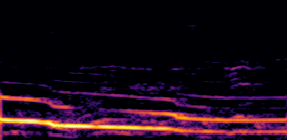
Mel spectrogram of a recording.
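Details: Siberian husky howling when it sees itself on TV: a smooth, sustained tone that starts higher, slides down and holds, with steady harmonics and no other clear sounds.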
